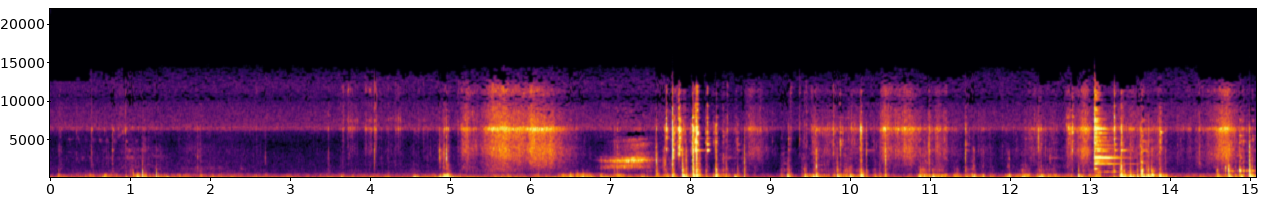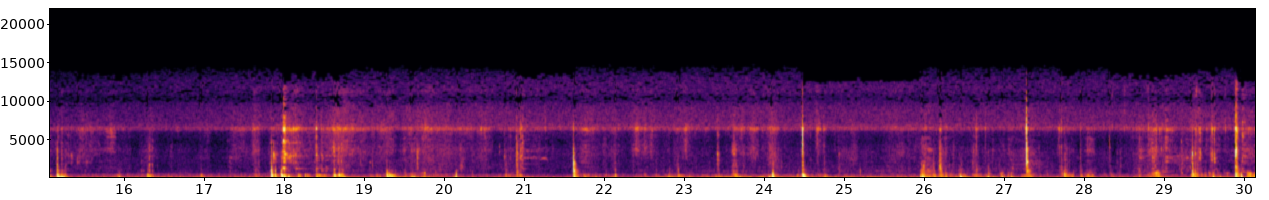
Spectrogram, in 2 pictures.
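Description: Wind on the microphone and water moving against a plastic kayak hull, with many short knocks and clatters as gear on the kayak is handled; the knocks come thickest in the first half.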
